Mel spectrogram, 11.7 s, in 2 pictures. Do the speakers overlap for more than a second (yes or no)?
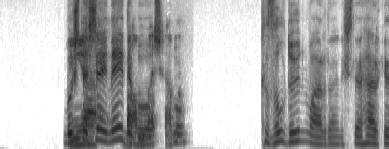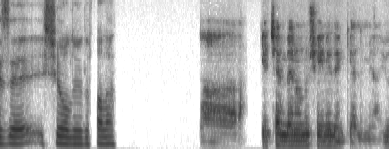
yes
